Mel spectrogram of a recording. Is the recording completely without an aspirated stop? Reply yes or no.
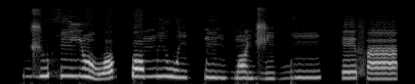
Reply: yes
